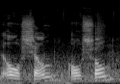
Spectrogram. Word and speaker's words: Auchan: Look, we were just in Auchan, that's how you pronounce it.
